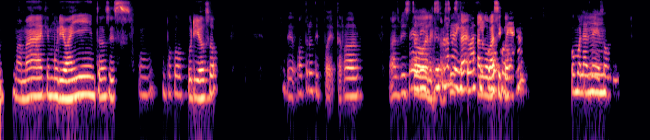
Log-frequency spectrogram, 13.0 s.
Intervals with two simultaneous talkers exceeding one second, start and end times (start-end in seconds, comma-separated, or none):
8.2-10.3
